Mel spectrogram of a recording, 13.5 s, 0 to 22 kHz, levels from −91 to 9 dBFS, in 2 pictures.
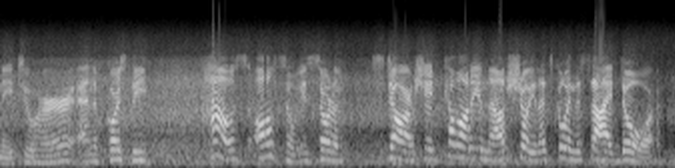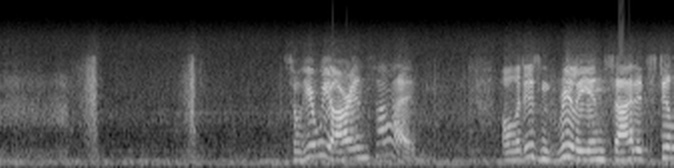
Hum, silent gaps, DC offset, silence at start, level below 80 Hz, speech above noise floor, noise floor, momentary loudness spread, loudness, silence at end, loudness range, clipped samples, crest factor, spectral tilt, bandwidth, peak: none; none; under 0.1%; 0 s; -64 dBFS; 29 dB; -44 dBFS; 17 LU; -13 LUFS; 0 s; 8 LU; under 0.1%; 16 dB; -3.5 dB/octave; 14 kHz; 0 dBFS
